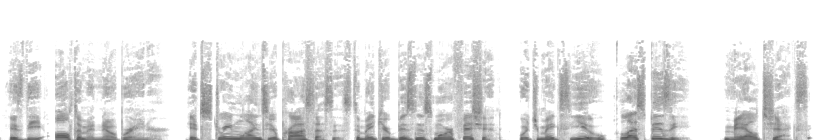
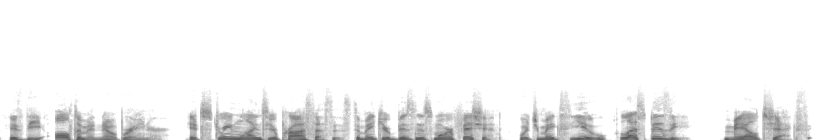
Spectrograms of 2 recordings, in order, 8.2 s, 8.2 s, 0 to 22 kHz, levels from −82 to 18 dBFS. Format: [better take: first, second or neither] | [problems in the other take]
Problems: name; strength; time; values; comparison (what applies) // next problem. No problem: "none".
first | muffled; slightly; fading above 4 kHz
